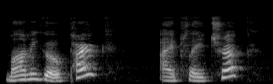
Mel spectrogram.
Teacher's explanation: they start using statements but make them into questions by going up in intonation at the end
